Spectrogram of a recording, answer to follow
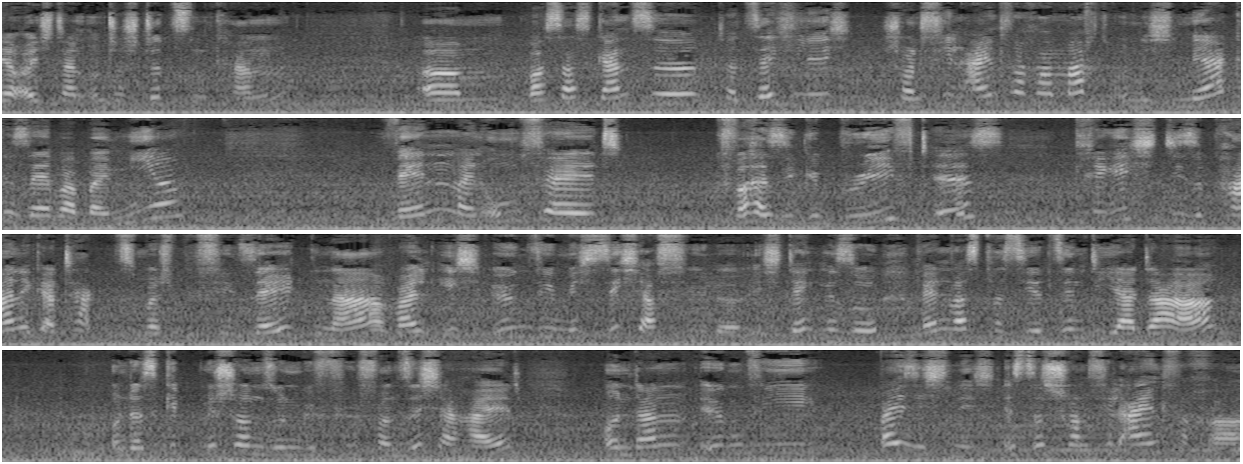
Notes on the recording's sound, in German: Ich hab das Ganze beim Autofahren aufgenommen, deswegen entschuldigt die Qualität !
